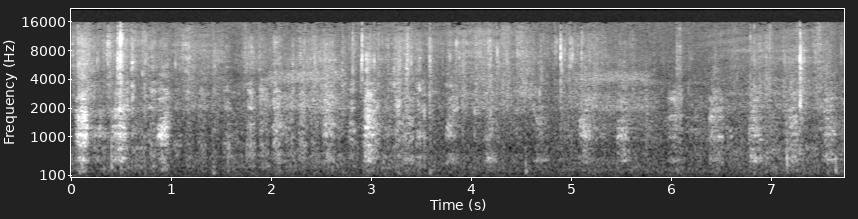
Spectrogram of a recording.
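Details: Panting from a Labrador Retriever at play with its companion on a dirt patch amid renovation work, Toby and Bella; rapid hoarse breaths come in uneven bursts, roughly two or three per second, fairly quiet throughout.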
